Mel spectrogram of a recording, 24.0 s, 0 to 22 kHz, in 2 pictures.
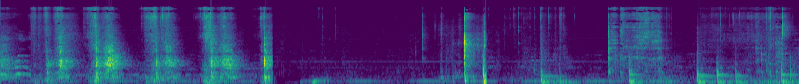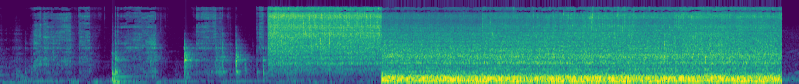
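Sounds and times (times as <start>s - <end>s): food scraped off a wooden board: 11.0s - 16.0s
food sizzling in hot oil: 16.0s - 23.7s.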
